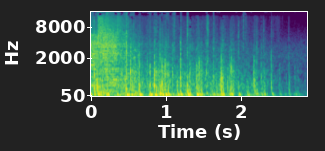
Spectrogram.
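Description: Rapid, thundering hoofbeats of horses galloping, a dense rhythmic pounding that is loud, tapering slightly toward the end.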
